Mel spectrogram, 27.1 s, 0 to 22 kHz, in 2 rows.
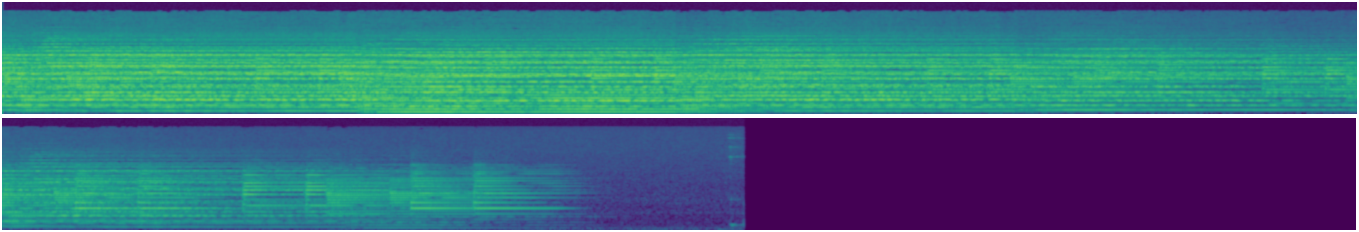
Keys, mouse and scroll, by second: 2.0 click, 7.0 click, 16.9 ctrl+alt+p.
